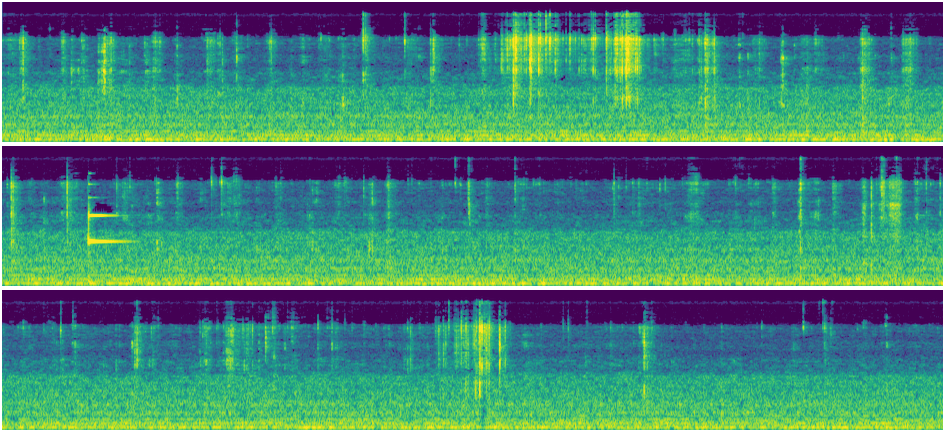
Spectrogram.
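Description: Close-up eating sounds: chewing with crunching and small clicks, with a few louder crunches about five to six seconds in and again near the end, over a steady low hum. A short high beep sounds once about ten seconds in.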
